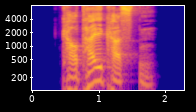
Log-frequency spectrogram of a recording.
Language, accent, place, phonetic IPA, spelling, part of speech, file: German, Germany, Berlin, [kaʁˈtaɪ̯ˌkastn̩], Karteikasten, noun, De-Karteikasten.ogg
- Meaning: card catalog box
